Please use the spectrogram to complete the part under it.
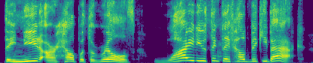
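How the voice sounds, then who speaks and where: Woman playing eccentric elderly lady adventurer, bright voice, smug, fussy, muttering, radio play, close dry sound. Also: fairly high pitch, animated, moderate pace, dry recording. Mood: grave musing. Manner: hesitant, muttering, chuckling old-fashioned speech. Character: elderly eccentric female time traveler, smug, fussy, affectionate.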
